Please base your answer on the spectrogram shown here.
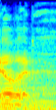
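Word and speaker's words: Yled: prestigious necromancy School in uh yit all yed uh I think that's how it's pronounced it's y l e d ID sounds good to illid there we go y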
